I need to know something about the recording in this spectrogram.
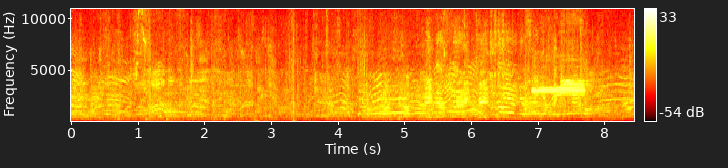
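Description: Young men shout and call out across an open field.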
